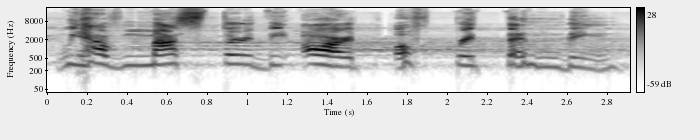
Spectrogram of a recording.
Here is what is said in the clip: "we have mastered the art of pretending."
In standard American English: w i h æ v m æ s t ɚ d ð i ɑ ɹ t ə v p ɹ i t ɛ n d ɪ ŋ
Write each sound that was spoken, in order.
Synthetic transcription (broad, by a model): w i h æ v m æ s t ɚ d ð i ɑ ɹ t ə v p ɹ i t ɛ n d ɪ ŋ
